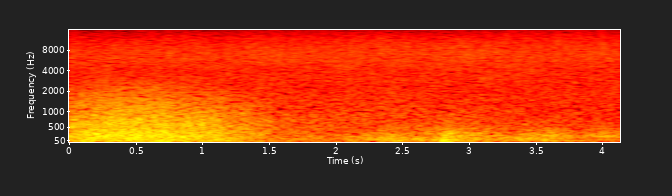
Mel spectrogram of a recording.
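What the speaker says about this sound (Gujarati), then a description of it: "જિલ્લાના કેટલાક વિસ્તારમાં ધીમી ધારે વરસાદ શરૂ થયો" Rain falling across Bhavnagar, Gujarat, returning after a break as a light, steady shower: a dense, even hiss, heaviest in the first second, then settling lower, with a dull thump near the end.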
